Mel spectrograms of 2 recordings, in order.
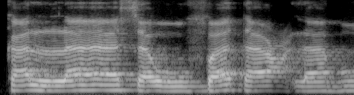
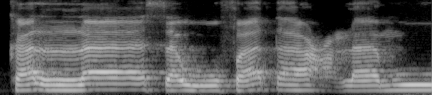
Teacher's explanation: Ketika mimnya ada dengung di sini, tapi kemudian ketika harokat dhammah yang dipanjangkannya, maka hilanglah dengung tersebut. Kemudian ketika nun juga keluar dari hidung, maka kita adakan kembali.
